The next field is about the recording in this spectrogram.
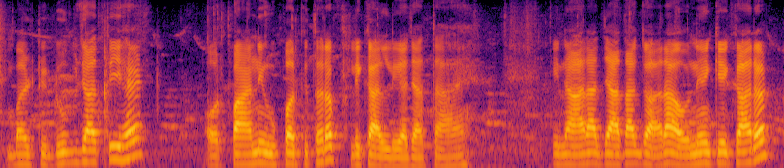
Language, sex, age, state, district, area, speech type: Hindi, male, 18-30, Uttar Pradesh, Ghazipur, urban, spontaneous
